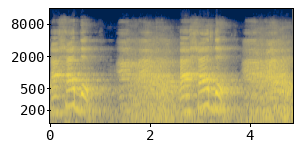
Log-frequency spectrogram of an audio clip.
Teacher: h-nya tipis kemudian Qalqalah Kubro dipantulkan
